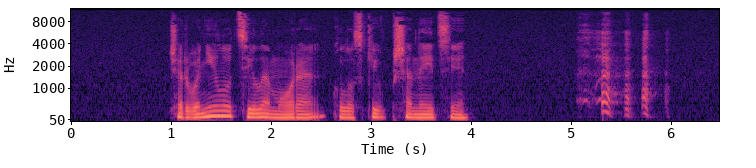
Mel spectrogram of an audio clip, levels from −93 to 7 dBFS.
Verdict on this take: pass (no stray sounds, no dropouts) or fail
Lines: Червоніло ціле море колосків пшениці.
fail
